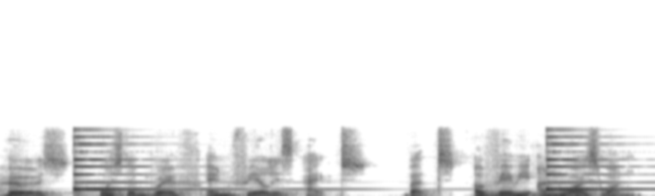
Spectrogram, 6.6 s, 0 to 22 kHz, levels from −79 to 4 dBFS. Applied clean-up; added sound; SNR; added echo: none; Keyboard (musical); 3 dB; none.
